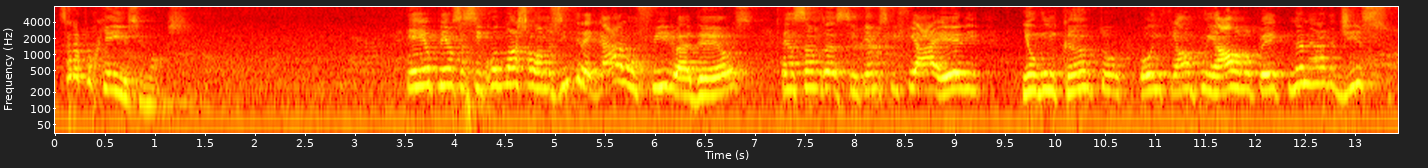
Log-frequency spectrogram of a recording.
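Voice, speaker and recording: Male preacher, high-pitched, emotive delivery, echoey room with faint noise. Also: animated, normal speed. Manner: emotive, swings between loud and hushed. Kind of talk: sermon.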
